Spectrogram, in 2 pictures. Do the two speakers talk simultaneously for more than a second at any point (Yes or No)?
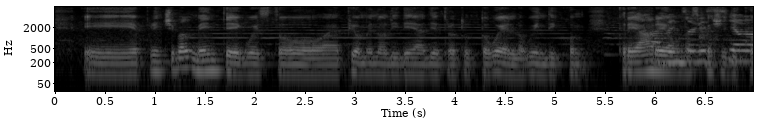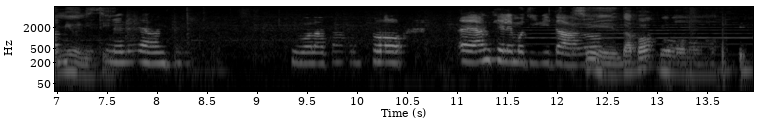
Yes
